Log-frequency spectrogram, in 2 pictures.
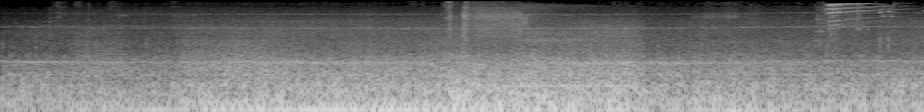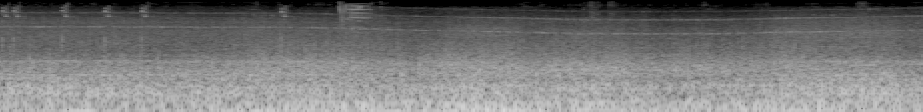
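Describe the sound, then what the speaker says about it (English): Evac ship descending to land in the sci-fi shooter The Cycle: Frontier, a steady loud engine roar and whine that swells midway and holds, with no talking. "now the evac ship is landing"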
